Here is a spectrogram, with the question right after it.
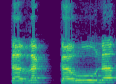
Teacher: کاف کے اوپر تشدید ہے تو اس کو دبا کر اور سختی کے ساتھ پڑھیں گے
